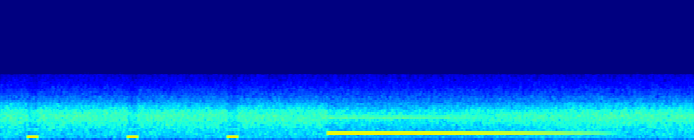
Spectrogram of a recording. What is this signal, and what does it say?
Radio time signal (three low pips and a long one an octave up, as on NHK), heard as pips, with radio hiss.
